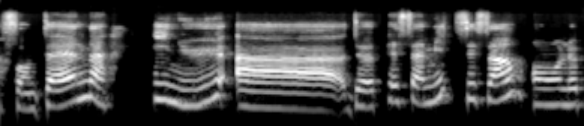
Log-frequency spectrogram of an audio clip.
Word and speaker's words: Pessamit: un attaché à canapé à fontaine innus de pessamit c'est ça on le prononce comme ça elle est prête à artistes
